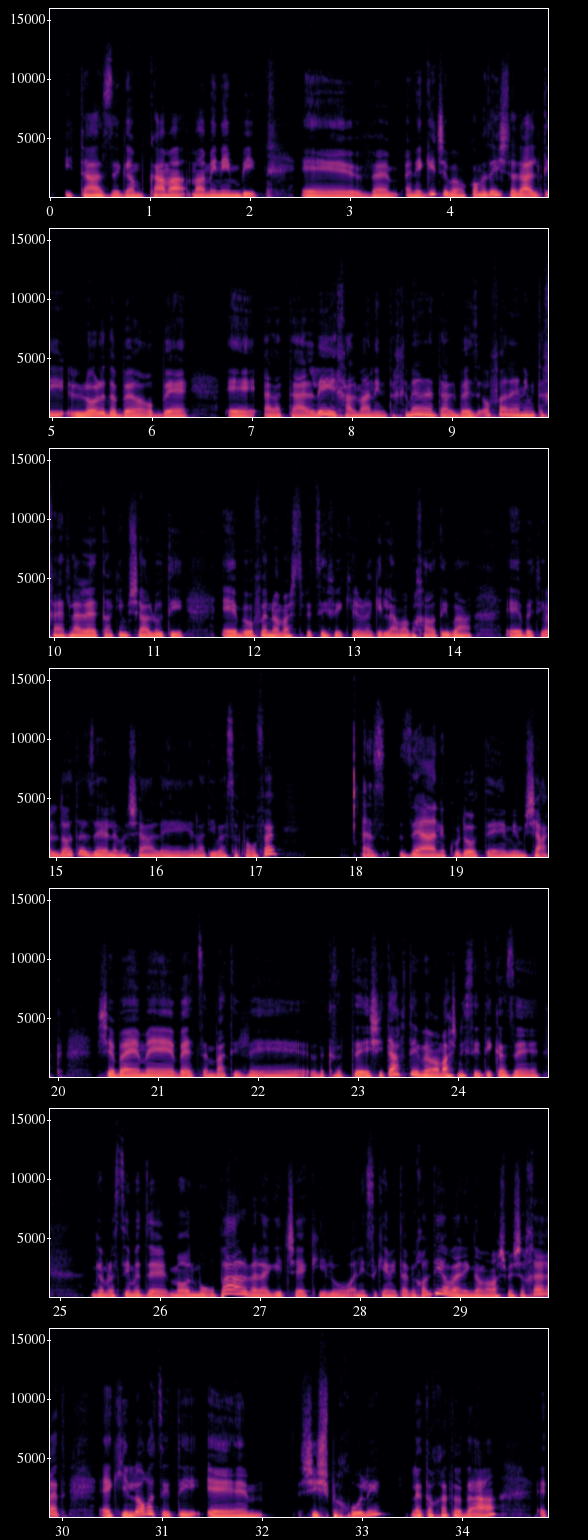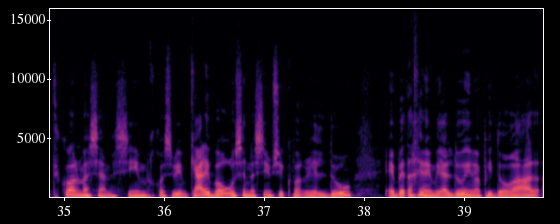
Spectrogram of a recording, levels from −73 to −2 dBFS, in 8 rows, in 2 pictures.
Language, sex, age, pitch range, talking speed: Hebrew, female, 20-39, 170-205 Hz, 155 wpm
